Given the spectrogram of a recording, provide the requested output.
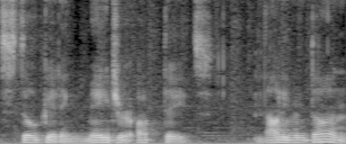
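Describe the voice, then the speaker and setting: Someone soft-spoken talks at a moderate pace with music in the background. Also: man. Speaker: gaming video essayist. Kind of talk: video essay narration.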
